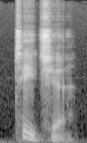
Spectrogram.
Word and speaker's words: teacher: Âm này phát âm là hai âm, hai phụ âm, âm t và âm sh.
